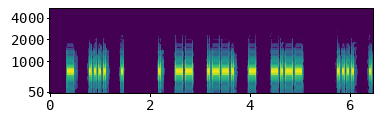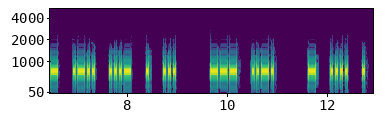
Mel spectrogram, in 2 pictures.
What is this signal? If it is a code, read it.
Morse code, heard as a keyed tone, about 25 wpm, spaced as for 18 wpm, 700 Hz. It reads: THE EMPTY HALVES OF THE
